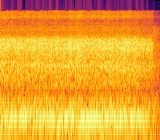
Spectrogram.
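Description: Steady machine noise: a low hum under a loud, even rushing. It cuts off suddenly at the end.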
